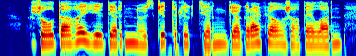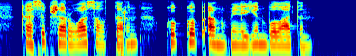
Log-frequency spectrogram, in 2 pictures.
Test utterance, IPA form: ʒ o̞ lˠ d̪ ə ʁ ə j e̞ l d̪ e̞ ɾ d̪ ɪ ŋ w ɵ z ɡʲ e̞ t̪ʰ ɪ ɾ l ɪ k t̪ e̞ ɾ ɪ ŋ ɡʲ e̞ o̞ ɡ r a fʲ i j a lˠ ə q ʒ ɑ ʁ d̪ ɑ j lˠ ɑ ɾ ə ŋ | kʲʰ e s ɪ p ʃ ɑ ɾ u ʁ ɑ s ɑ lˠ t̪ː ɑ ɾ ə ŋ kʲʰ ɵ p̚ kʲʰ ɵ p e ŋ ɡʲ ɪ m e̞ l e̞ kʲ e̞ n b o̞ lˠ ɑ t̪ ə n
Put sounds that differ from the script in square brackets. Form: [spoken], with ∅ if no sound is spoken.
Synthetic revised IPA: ʒ o̞ lˠ d̪ [ɑ] ʁ ə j e̞ l d̪ e̞ ɾ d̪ ɪ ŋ w ɵ z ɡʲ e̞ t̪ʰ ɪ ɾ l ɪ k t̪ e̞ ɾ ɪ ŋ ɡʲ e̞ o̞ ɡ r a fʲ i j a lˠ ə q ʒ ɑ ʁ d̪ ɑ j lˠ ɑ ɾ ə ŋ | kʲʰ [æ] s ɪ p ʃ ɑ ɾ u ʁ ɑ s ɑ lˠ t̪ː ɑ ɾ ə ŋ kʲʰ ɵ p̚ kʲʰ ɵ p [æ] ŋ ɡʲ ɪ m e̞ l e̞ [ɡʲ] e̞ n b o̞ lˠ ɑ t̪ ə n

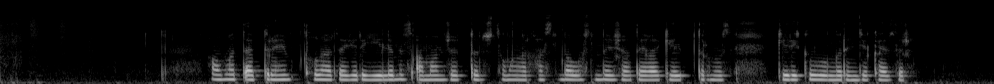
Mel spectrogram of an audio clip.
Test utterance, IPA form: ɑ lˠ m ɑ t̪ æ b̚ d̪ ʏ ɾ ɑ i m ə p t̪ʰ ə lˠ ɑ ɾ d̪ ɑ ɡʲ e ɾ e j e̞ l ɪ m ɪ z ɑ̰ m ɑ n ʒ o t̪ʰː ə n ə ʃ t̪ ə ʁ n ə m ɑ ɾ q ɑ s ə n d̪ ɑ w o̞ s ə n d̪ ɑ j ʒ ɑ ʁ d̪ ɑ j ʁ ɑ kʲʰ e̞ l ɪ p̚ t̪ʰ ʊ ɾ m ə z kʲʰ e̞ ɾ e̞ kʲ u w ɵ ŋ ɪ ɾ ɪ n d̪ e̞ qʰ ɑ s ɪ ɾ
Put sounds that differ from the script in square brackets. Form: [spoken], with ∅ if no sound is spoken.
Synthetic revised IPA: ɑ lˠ m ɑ t̪ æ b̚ d̪ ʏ ɾ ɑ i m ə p t̪ʰ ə lˠ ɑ ɾ d̪ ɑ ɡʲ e ɾ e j e̞ l ɪ m ɪ z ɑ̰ m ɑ n ʒ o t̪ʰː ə n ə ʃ t̪ ə ʁ n ə [ɴ] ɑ ɾ q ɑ s ə n d̪ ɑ w o̞ s ə n d̪ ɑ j ʒ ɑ ʁ d̪ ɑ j ʁ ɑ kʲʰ e̞ l ɪ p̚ t̪ʰ ʊ ɾ m ə z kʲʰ e̞ ɾ e̞ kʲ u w ɵ ŋ ɪ ɾ ɪ n d̪ e̞ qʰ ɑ [z] ɪ ɾ

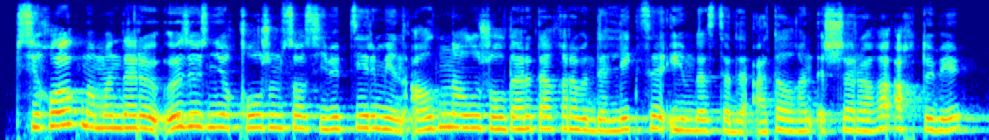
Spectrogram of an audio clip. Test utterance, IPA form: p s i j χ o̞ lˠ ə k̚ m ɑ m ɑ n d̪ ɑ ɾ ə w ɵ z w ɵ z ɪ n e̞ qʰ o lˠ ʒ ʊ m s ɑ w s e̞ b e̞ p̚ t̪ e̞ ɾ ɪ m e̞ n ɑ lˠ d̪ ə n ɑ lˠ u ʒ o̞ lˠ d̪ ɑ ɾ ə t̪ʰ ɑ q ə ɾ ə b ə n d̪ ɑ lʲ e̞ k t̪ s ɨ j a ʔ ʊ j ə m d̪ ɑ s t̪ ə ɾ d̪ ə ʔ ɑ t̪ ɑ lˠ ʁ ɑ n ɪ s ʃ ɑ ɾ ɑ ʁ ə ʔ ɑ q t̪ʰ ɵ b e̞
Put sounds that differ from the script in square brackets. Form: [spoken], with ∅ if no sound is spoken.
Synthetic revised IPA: p s i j χ o̞ lˠ ə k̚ m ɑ m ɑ n d̪ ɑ ɾ ə w ɵ z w ɵ z ɪ n e̞ qʰ o lˠ ʒ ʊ m s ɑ w s e̞ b e̞ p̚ t̪ e̞ ɾ ɪ m e̞ n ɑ lˠ d̪ ə n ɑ lˠ u ʒ o̞ lˠ d̪ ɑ ɾ ə t̪ʰ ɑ q ə ɾ ə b ə n d̪ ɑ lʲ e̞ k t̪ s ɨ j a ʔ ʊ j ə m d̪ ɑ s t̪ ə ɾ d̪ ə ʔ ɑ t̪ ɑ lˠ ʁ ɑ n ɪ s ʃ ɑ ɾ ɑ ʁ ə ʔ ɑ q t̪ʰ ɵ b e̞

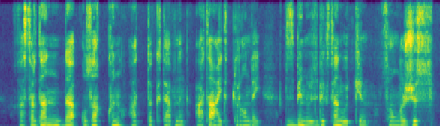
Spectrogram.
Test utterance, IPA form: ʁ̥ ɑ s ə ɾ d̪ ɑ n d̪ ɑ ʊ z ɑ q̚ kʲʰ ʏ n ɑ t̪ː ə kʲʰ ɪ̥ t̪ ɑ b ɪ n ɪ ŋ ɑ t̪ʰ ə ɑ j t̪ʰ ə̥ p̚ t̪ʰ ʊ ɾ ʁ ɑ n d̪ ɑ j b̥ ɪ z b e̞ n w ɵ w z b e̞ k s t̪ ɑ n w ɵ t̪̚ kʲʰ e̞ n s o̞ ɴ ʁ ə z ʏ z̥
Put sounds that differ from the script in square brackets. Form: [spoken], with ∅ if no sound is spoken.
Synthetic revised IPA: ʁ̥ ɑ s ə ɾ d̪ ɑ n d̪ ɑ ʊ z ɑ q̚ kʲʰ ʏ n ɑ t̪ː ə kʲʰ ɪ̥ t̪ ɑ b ɪ n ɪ ŋ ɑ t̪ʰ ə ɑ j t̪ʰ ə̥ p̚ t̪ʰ ʊ ɾ ʁ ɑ n d̪ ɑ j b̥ ɪ z b e̞ n w ɵ [∅] z b e̞ k s t̪ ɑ n w ɵ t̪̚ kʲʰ e̞ n s o̞ ɴ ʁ ə [ʒ] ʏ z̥

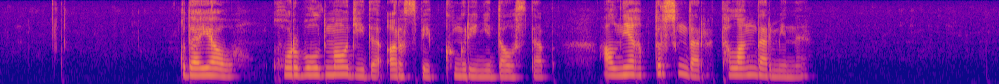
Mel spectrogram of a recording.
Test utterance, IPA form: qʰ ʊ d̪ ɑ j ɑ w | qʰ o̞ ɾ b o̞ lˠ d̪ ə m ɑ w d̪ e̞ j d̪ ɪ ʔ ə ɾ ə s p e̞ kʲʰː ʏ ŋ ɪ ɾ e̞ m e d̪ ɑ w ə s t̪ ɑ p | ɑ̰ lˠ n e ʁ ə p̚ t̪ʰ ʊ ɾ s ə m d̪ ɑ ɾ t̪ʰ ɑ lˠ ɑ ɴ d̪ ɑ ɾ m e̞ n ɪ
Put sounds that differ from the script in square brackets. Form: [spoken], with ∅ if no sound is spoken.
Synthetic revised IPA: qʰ ʊ d̪ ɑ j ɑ w | qʰ o̞ ɾ b o̞ lˠ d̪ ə m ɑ w d̪ e̞ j d̪ ɪ ʔ ə ɾ ə s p e̞ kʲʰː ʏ ŋ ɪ ɾ e̞ [n] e d̪ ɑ w ə s t̪ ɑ p | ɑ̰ lˠ n e ʁ ə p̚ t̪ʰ ʊ ɾ s ə [ɴ] d̪ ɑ ɾ t̪ʰ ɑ lˠ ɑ ɴ d̪ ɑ ɾ m e̞ n ɪ

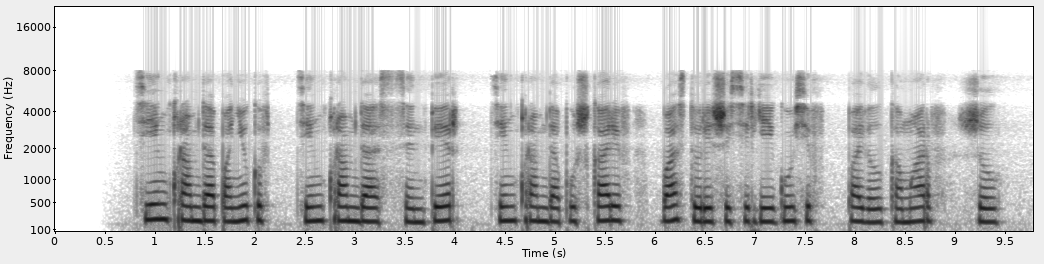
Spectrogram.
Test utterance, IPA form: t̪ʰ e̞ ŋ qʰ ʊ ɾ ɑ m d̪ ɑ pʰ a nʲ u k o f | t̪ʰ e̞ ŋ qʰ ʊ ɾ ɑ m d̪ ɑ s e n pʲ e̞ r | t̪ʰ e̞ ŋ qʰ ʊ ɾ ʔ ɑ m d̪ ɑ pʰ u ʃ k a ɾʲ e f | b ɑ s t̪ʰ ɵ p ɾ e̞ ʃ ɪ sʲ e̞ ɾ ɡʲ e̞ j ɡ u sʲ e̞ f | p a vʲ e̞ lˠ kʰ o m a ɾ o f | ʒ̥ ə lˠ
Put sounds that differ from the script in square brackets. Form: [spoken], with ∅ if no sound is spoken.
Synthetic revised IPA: t̪ʰ e̞ ŋ qʰ ʊ ɾ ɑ m d̪ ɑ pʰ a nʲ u k o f | t̪ʰ e̞ ŋ qʰ ʊ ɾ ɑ m d̪ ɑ s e n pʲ e̞ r | t̪ʰ e̞ ŋ qʰ ʊ ɾ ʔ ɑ m d̪ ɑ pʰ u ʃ k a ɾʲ e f | b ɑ s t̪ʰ ɵ [∅] ɾ e̞ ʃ ɪ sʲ e̞ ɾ ɡʲ e̞ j ɡ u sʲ e̞ f | p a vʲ e̞ lˠ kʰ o m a ɾ o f | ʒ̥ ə lˠ

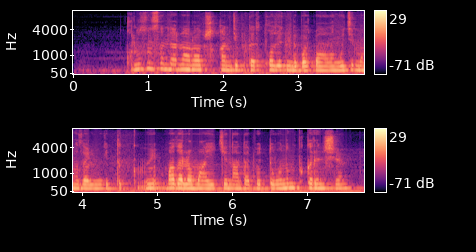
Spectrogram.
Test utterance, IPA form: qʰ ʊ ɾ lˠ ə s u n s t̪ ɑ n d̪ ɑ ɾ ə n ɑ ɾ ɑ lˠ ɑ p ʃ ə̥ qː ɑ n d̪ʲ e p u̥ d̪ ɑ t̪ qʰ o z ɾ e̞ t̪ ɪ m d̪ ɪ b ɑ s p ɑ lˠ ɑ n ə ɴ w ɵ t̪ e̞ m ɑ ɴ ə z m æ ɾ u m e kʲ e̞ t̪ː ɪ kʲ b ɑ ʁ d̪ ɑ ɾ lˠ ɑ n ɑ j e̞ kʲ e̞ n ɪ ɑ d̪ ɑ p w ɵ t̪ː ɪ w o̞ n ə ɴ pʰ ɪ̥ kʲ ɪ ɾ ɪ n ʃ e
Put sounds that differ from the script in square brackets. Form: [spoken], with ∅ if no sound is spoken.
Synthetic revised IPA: qʰ ʊ ɾ lˠ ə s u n s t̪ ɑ n d̪ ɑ ɾ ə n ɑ ɾ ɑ lˠ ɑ p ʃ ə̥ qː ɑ n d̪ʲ e p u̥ [t̪] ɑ t̪ qʰ o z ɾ e̞ t̪ ɪ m d̪ ɪ b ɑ s p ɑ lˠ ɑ n ə ɴ w ɵ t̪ e̞ m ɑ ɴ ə z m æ [l] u m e kʲ e̞ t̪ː ɪ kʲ b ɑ ʁ d̪ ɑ ɾ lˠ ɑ [m] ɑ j e̞ kʲ e̞ n ɪ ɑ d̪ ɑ p w ɵ t̪ː ɪ w o̞ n ə ɴ pʰ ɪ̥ kʲ ɪ ɾ ɪ n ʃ e

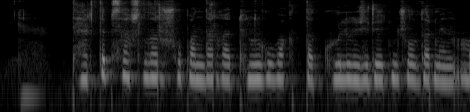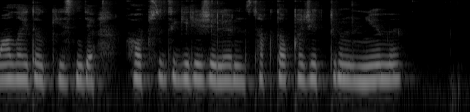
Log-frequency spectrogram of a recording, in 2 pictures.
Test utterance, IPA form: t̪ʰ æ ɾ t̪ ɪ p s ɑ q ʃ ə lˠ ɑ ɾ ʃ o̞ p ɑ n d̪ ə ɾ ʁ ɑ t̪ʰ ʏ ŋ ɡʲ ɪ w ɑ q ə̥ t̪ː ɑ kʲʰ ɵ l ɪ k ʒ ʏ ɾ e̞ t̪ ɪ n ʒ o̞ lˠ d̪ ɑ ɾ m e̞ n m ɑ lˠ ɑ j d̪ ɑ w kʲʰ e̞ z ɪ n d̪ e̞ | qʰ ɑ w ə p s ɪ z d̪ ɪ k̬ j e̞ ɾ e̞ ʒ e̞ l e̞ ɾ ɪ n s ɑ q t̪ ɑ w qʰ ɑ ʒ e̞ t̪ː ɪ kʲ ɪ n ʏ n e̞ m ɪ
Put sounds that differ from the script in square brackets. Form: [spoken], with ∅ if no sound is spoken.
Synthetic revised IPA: t̪ʰ æ ɾ t̪ ɪ p s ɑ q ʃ ə lˠ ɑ ɾ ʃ o̞ p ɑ n d̪ [ɑ] ɾ ʁ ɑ t̪ʰ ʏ ŋ ɡʲ ɪ w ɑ q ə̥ t̪ː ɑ kʲʰ ɵ l ɪ k ʒ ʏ ɾ e̞ t̪ ɪ n ʒ o̞ lˠ d̪ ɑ ɾ m e̞ n m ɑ lˠ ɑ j d̪ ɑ w kʲʰ e̞ z ɪ n d̪ e̞ | qʰ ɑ w ə p s ɪ z d̪ ɪ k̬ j e̞ ɾ e̞ ʒ e̞ l e̞ ɾ ɪ n s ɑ q t̪ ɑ w qʰ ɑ ʒ e̞ t̪ː ɪ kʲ ɪ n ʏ n e̞ m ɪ

